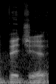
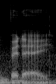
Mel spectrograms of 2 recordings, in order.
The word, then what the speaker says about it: bidet: Not a bidget, it's a bidet.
